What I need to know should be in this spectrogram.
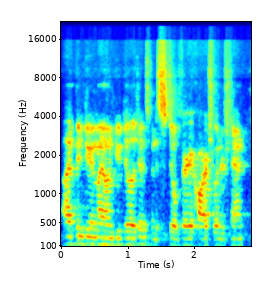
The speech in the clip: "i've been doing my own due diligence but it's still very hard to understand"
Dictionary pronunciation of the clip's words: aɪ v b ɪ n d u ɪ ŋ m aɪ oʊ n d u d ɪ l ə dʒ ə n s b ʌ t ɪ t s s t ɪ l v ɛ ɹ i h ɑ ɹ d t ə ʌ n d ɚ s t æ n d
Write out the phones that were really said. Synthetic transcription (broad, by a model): aɪ v b ɪ n d u ɪ ŋ m aɪ oʊ n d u d ɪ l ə dʒ ə n s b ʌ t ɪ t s s t ɪ l v ɛ ɹ i h ɑ ɹ d t ə ʌ n d ɚ s t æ n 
